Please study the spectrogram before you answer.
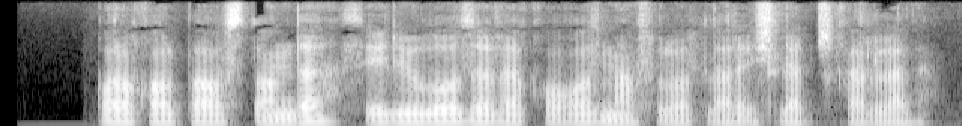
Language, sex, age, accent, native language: Uzbek, male, 25-34, Andijon, Uzbek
